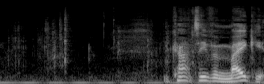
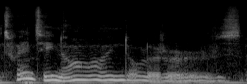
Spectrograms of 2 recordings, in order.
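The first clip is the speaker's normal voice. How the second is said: slow drawn out price; 3 semitones higher, 6 dB quieter, much slower than usual. Acted. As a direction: stretch twenty-nine dollars way out slowly. Drawn out, odd voice.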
